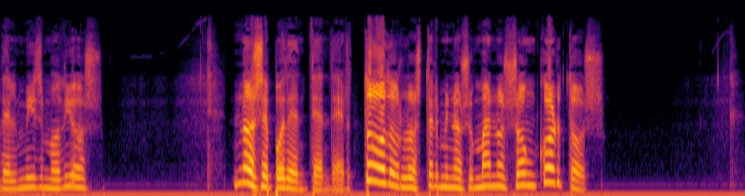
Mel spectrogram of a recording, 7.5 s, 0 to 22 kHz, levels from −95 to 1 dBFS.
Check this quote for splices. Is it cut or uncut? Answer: uncut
